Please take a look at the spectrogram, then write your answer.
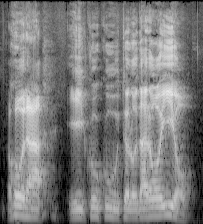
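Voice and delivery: loud, threatening retort; bold shout. A narrator's reading. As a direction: answer the taunt like the boldest rascal. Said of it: "gridò il più ardito". (grido minaccioso)

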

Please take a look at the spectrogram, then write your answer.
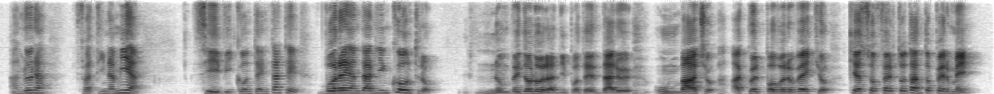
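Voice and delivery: high, loud, eager puppet voice; a boy who can't wait to hug his dad. Acted. Pinocchio eager to meet father. (burattino impaziente, voce alta e forte)

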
